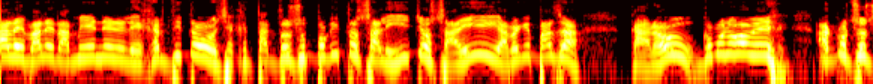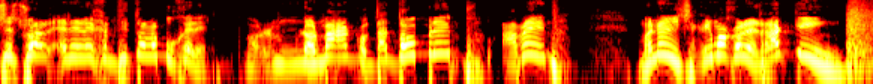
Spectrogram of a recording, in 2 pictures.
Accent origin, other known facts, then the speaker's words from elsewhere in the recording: Madrid, Community of Madrid, Spain; Resulta que los que más deuda tenemos somos los madrileños.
